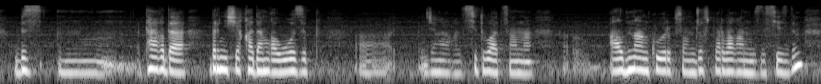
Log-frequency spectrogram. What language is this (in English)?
Kazakh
